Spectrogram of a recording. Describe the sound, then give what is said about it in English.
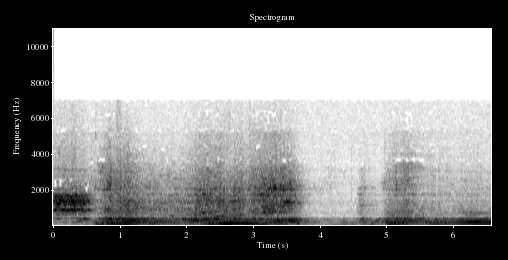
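A supercharged motor running on super fuel revs in loud, sustained surges, its deep rumbling drone rising and falling in pitch across several pulls with a brief dip in the middle, heard alone. “Wow, there's a motor that's supercharged. Got super fuel in it, that's why.”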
